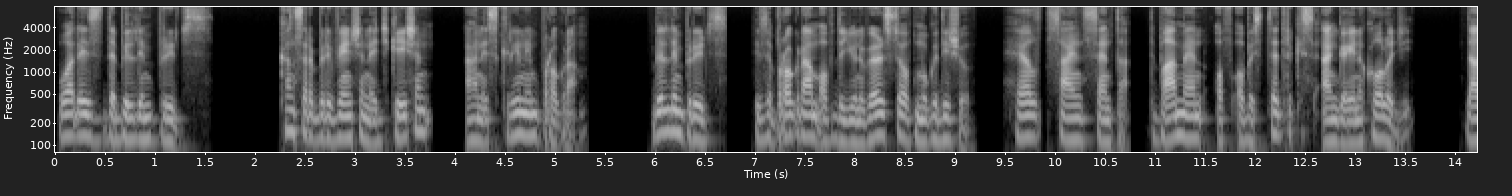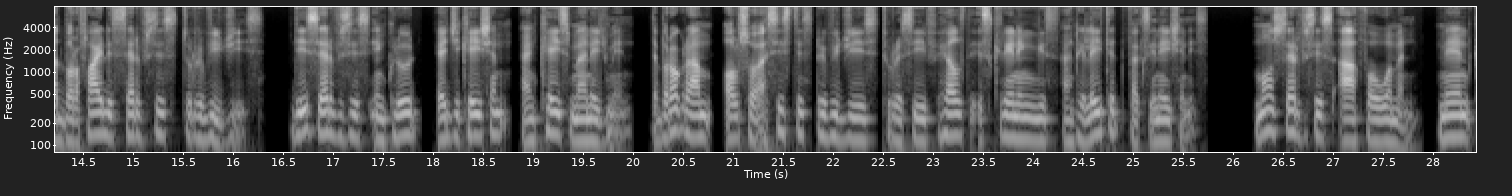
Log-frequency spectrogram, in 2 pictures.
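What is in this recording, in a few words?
Somali Accented English; GoLocalise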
